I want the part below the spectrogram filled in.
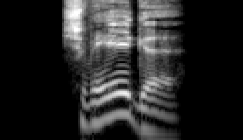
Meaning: inflection of schwelgen: 1. first-person singular present 2. first/third-person singular subjunctive I 3. singular imperative
- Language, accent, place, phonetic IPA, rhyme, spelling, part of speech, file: German, Germany, Berlin, [ˈʃvɛlɡə], -ɛlɡə, schwelge, verb, De-schwelge.ogg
